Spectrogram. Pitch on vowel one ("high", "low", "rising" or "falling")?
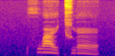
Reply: falling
